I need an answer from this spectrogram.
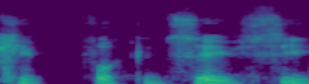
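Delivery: quiet muttering mumble under the breath. Retelling how the man walked off after being told to leave the seat, imitating someone mumbling. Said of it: "he's just mumbling under his breath".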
